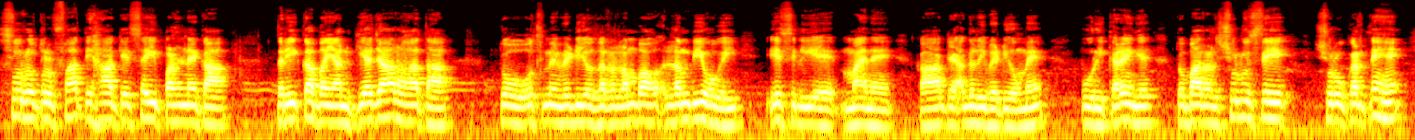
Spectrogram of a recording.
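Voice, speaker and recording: A man teaching Quran recitation in a methodical lesson, pausing to sound out syllables slowly. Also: medium pitch, fairly even intonation.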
